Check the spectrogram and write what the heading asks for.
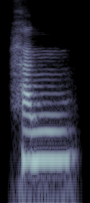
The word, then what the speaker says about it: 한글: The first syllable is 한, right? Without the final consonant, it is ha. And let's add new sound. 한. The second syllable block is 글. 글. So, 한글.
